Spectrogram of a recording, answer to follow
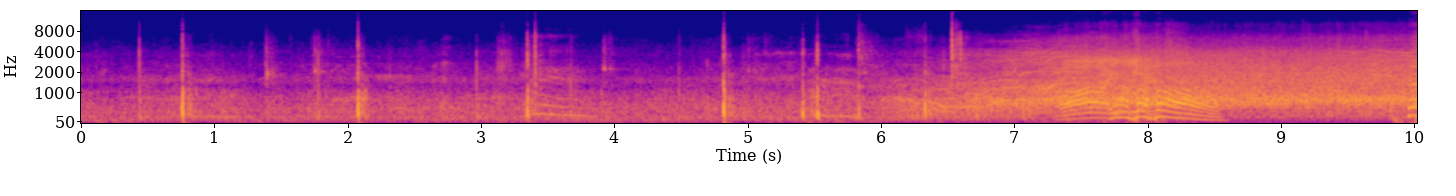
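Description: A tennis ball cracks off the rackets and bounces on the hard court in an irregular rally, one hit every second or so. Near the end of the rally the crowd breaks into loud cheering and shouting, which peaks a couple of seconds later and stays high.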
